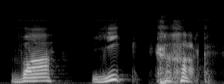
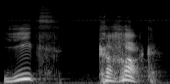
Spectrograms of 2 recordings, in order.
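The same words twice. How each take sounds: First: Va-yik-kahak drawn out slowly, each syllable apart; careful Hebrew pronunciation. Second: Yitz-kahak slow, stress on kahak, falling end; Hebrew name pronunciation. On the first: Preacher reading the Hebrew verb aloud. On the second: Preacher showing the name without its prefix. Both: Shown as a demonstration. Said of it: "I removed the va".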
